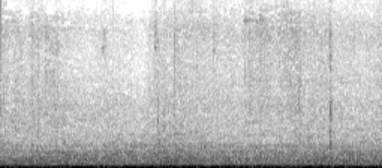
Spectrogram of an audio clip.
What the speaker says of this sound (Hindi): सारा ट्रैफिक रॉन्ग साइड आ रखा है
